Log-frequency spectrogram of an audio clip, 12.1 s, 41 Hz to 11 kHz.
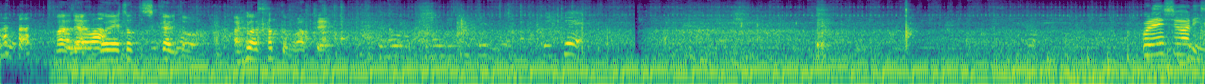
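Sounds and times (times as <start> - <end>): low steady hum: 0.2 - 12.0
golf club striking ball: 8.0 - 9.5.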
